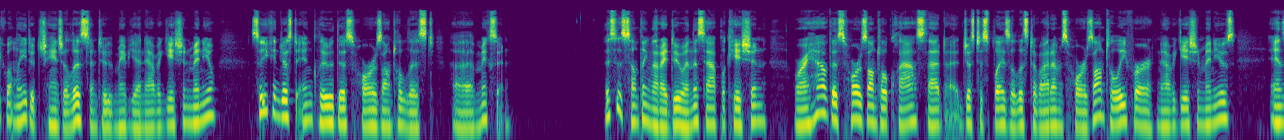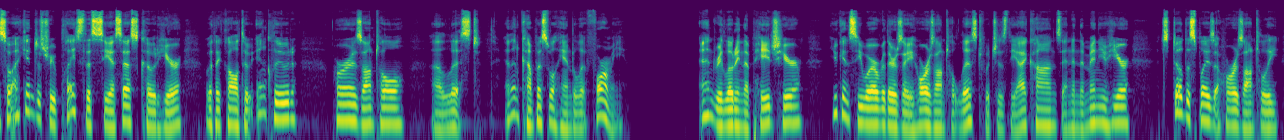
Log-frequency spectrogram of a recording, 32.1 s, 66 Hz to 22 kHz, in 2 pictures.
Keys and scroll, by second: 22.3 super+s.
